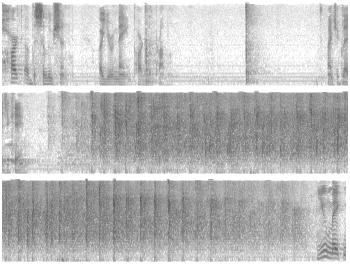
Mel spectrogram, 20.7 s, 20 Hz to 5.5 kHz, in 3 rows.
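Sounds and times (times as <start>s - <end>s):
speech: 0.2s - 3.5s, 6.5s - 7.5s, 20.2s - 20.7s
large audience applause: 8.0s - 20.1s.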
